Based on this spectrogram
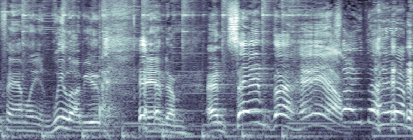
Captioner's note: laugh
